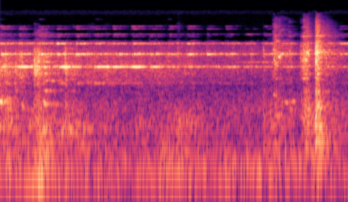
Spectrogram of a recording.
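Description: Steady rumble of an idling delivery truck engine, with a few short knocks near the start and again near the end as a mattress is handled at the back of the truck's cargo box.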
